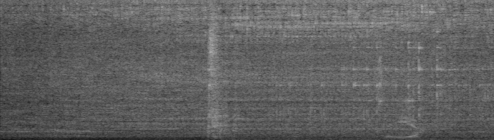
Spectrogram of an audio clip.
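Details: Beckett oil burner, two-pipe system, on annual service with outside Roth tank low on oil; even, steady hissing roar with no pulsing or rumble apart from two brief bumps; burner fires and runs smoothly, though possible oil issue suspected.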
